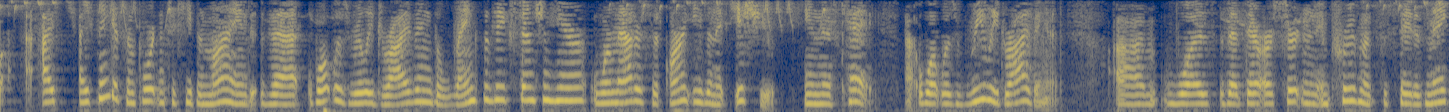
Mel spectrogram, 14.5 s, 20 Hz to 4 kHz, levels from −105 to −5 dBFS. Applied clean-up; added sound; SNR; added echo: neural mask model RNNoise.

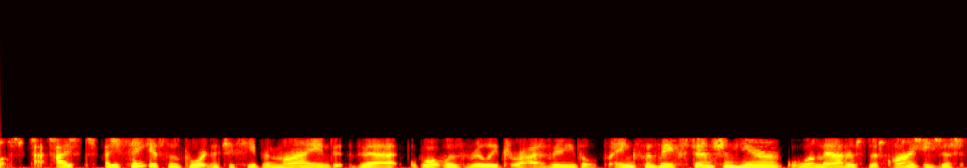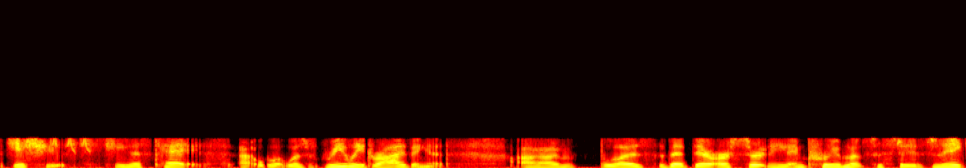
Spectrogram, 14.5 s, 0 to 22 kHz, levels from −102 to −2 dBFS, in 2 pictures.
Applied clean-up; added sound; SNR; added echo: neural diffusion model UNIVERSE++.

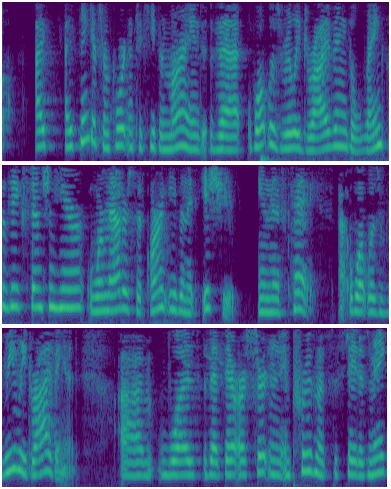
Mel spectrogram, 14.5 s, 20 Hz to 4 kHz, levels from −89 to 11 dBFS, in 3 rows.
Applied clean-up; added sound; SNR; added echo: neural mask model DeepFilterNet 3.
